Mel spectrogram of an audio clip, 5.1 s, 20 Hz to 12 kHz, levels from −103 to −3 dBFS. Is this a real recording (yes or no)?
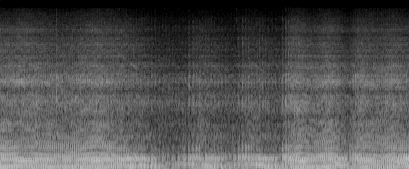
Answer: yes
